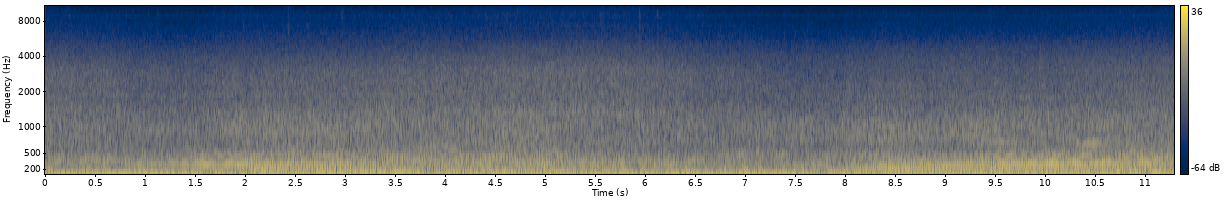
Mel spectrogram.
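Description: Porsche 996 Carrera 2's 3.6-litre flat-six engine pulling hard under load, heard from inside the cabin over tyre and road noise. About eight seconds in the engine note briefly dips and re-forms, a gear change.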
